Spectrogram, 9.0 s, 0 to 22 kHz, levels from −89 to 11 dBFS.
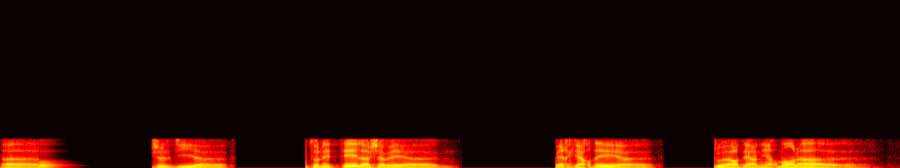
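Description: At 0.35 to 0.41 s, short concealed packet loss: about 30 ms never arrived and was patched by extending the previous sound, leaving a brief smear rather than a gap.

From 0.41 to 1.55 s comes a long network dropout, likely from audio not arriving for about 1.1 s. A fading synthetic buzz or hiss continues the last sound before roughly 0.73 s of silence. Unlike the short loss, over a second of real audio is skipped.

At 2.86, 5.37 and 6.94 s, speech resumes after pauses of 0.59, 0.84 and 0.39 s with a clipped start after a pause. The waking output device swallows about 0.2 s each time, so onsets begin abruptly. The muted pauses themselves cost no speech, and the narrow band with nothing above 4 kHz fits the G.711 call path.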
